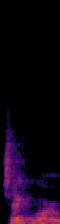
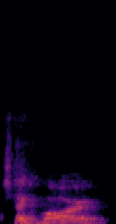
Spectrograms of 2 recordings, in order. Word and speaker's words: Czechvar: But Czechvar, it makes sense once you know Czech Republic, Czechvar.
